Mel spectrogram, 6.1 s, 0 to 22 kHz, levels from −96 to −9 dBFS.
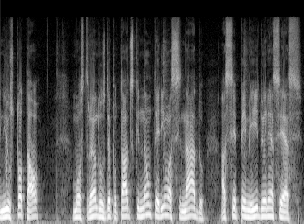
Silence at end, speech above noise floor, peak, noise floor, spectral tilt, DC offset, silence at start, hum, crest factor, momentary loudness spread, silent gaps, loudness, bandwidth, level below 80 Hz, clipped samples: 0.1 s; 32 dB; 0 dBFS; -44 dBFS; -7.5 dB/octave; under 0.1%; 0 s; none; 12 dB; 8 LU; none; -13 LUFS; 15 kHz; -42 dBFS; under 0.1%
